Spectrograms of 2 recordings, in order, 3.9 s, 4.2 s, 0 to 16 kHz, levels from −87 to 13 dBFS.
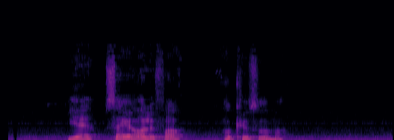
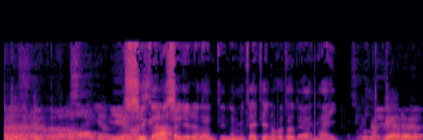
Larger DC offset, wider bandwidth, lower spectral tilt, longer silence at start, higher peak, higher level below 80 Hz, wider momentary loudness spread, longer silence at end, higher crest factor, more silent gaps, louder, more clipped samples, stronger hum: neither; about the same, 11.5 kHz vs 11.5 kHz; first, -6 dB/octave vs -4.5 dB/octave; about the same, 0.1 s vs 0.05 s; second, -28 dBFS vs -8 dBFS; second, -70 dBFS vs -58 dBFS; first, 23 LU vs 11 LU; about the same, 0 s vs 0 s; about the same, 18 dB vs 18 dB; neither; second, -43 LUFS vs -26 LUFS; neither; neither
